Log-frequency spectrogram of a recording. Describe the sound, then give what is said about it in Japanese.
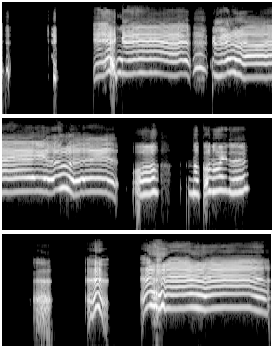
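Two babies crying in repeated high, wavering wails, broken by short gaps and a few brief sobbing catches, with no other voices clearly heard. “ったく、二人して泣くなよ。”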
